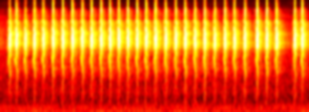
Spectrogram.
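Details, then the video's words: Young collared kingfisher produces a continuous, rhythmic sequence of shrill grating kek notes, around three and a half per second, in a quiet setting. "wow masih kecil udah gacor , anakan burung tengkek buto"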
